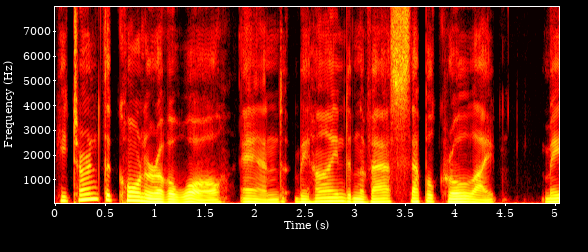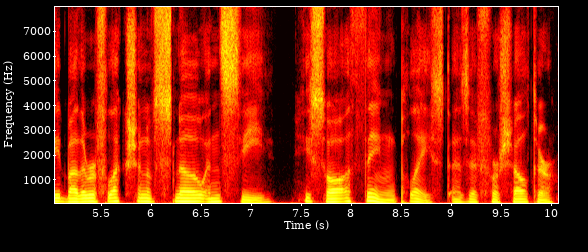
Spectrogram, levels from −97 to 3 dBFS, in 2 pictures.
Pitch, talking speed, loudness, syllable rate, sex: 120 Hz, 185 wpm, -17 LUFS, 4.4 syllables/s, male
